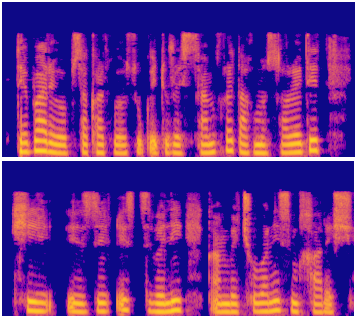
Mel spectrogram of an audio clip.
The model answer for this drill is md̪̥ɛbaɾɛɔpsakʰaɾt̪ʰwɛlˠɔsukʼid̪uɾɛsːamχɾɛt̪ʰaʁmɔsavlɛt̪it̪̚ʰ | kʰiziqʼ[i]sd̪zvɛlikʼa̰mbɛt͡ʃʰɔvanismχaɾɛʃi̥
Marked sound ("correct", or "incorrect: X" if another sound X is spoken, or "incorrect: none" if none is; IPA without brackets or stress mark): correct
